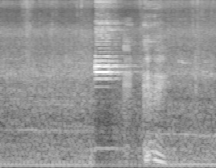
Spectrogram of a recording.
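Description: Motorbike engine running steadily while riding, with a short horn toot about a second in.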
